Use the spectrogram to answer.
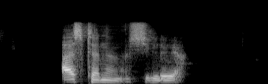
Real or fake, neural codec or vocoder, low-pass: fake; codec, 16 kHz, 0.5 kbps, X-Codec, HuBERT features, trained on general audio; 7.2 kHz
